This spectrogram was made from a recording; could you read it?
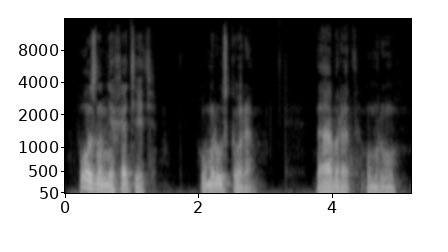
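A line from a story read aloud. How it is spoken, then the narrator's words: Calm reply. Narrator (Russian): отвечает спокойно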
